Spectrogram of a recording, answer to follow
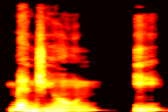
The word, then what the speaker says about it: Mangione: the hot assassin Luigi mangion e you pronounce the e at the end I'm not Italian okay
